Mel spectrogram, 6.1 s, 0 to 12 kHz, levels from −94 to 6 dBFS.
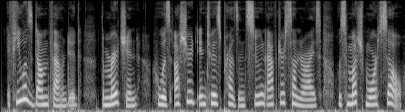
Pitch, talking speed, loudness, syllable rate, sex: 240 Hz, 190 wpm, -17 LUFS, 6.0 syllables/s, female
